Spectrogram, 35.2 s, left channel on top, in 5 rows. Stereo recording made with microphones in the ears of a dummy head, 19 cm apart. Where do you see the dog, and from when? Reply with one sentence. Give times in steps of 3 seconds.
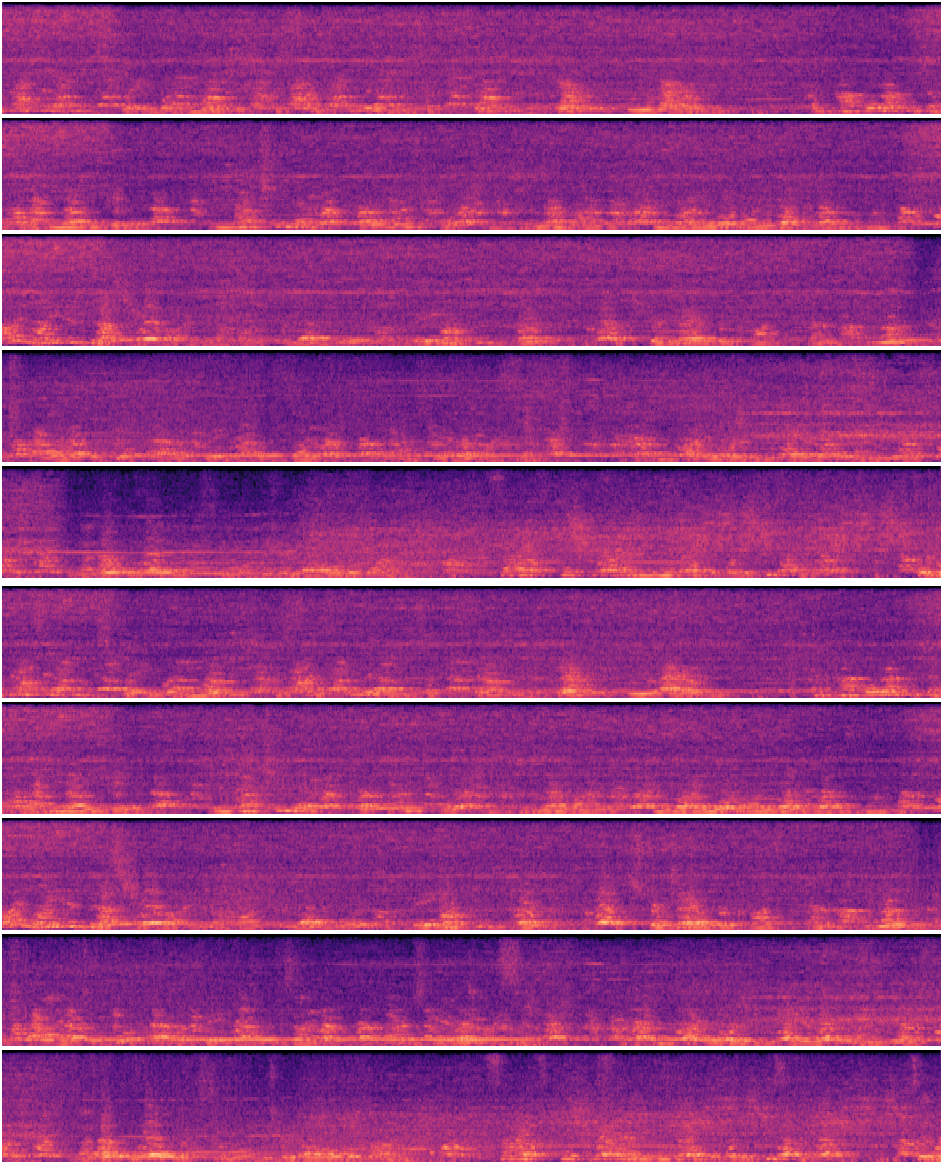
You can hear the dog on the left from 0 s, in the centre from 15 s and on the right from 18 s.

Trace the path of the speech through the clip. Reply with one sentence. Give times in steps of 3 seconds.
In this clip you hear the speech on the left from 0 s, in the centre from 12 s and on the right from 15 s.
